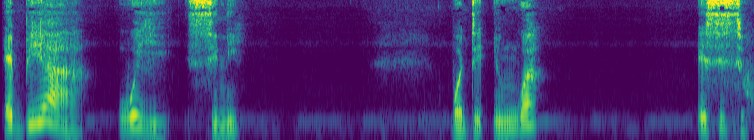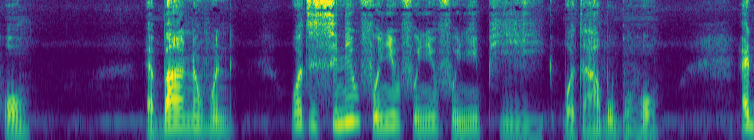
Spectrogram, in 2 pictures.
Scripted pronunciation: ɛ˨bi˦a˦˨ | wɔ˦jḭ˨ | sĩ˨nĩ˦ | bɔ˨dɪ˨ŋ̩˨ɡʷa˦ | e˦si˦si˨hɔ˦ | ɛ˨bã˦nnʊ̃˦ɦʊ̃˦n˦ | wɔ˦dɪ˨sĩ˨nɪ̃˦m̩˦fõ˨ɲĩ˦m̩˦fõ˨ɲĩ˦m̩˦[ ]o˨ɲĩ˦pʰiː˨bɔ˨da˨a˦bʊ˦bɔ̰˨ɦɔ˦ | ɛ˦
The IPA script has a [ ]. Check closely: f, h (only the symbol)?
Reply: f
